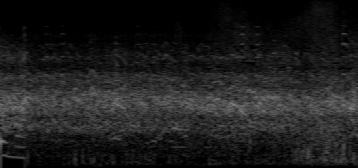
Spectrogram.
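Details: Wild geese taking flight at dawn over Kabukuri-numa marsh: a dense, unbroken chorus of countless overlapping honks from a huge flock, forming a steady roaring wall of sound.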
